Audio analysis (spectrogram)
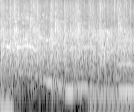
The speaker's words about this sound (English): One more time, clap your hands unto the Lord and give him praise.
